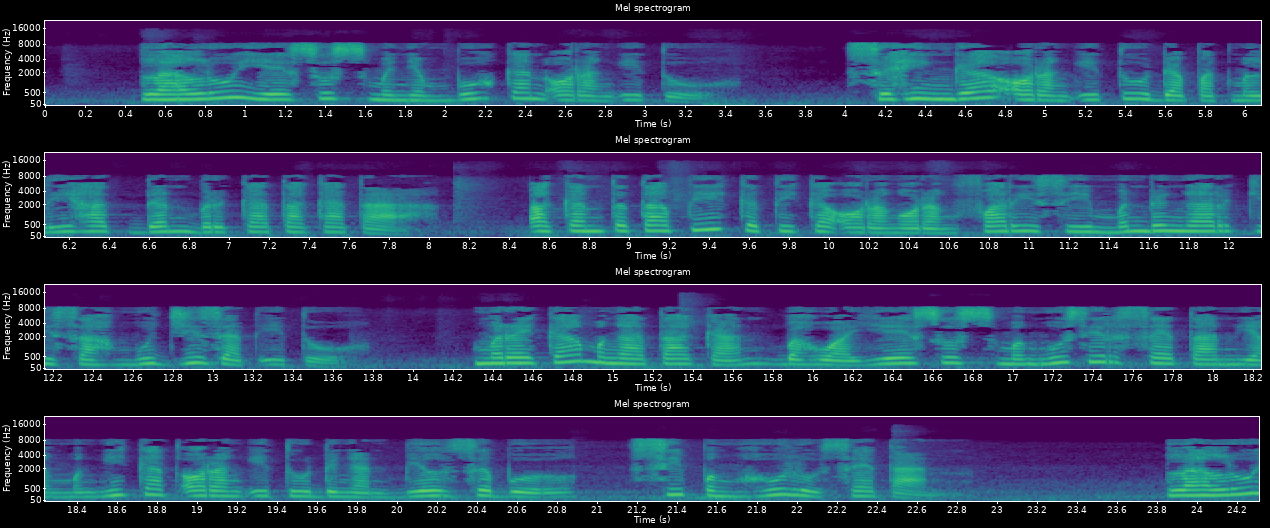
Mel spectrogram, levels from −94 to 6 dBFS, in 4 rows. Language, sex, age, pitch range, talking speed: Indonesian, female, 30-49, 185-230 Hz, 90 wpm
